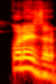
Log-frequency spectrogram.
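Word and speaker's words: connoisseur: কনেজার। প্রথমেই আসছে কি, এটা মানে প্রোনাউন্সিয়েশন হচ্ছে কনেজার, যেটা মানে হচ্ছে কি রসপণ্ডিত বা শিল্প বিশারদ, শিল্পকলা বিশারদ বলতে পারি আমরা, রসপণ্ডিত বা শিল্পকলা বিশারদ।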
